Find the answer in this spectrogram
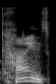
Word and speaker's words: Kainz: Okay, guys, so final verdict on the new Kainz card. So that's how you actually pronounce this game, apparently, to FIFA.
